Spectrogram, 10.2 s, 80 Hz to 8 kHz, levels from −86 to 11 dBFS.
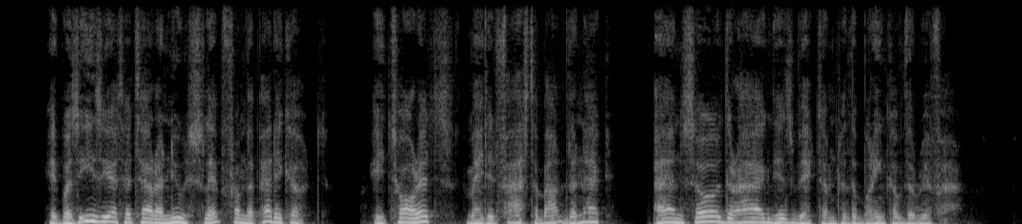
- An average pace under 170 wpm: No, average, 180 wpm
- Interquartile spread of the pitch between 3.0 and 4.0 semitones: No, average, 5.0 semitones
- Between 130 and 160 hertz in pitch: Yes, low, 135 Hz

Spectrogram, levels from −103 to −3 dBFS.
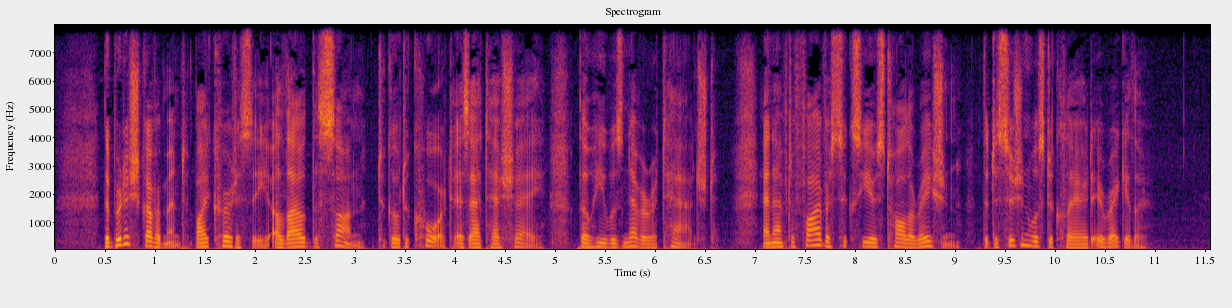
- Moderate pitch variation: Yes, average, 3.9 semitones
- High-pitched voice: No, medium, 140 Hz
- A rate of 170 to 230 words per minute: No, average, 160 wpm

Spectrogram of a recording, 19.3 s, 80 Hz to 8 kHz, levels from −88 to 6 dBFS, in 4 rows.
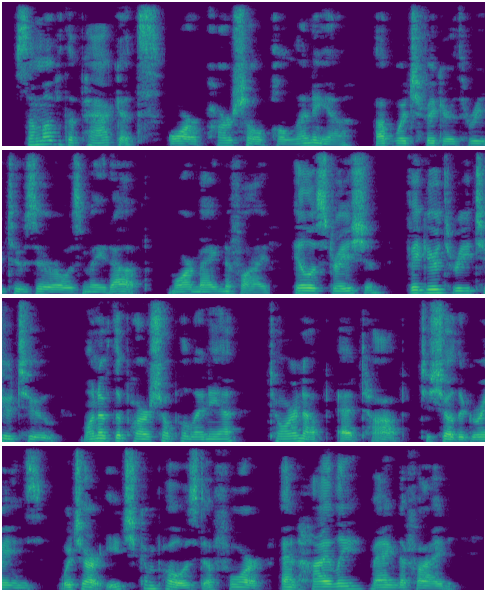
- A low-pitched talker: Yes, low, 130 Hz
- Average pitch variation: Yes, average, 3.0 semitones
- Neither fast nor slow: No, slow, 125 wpm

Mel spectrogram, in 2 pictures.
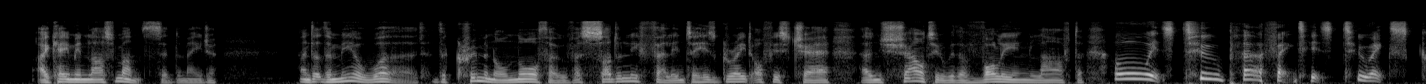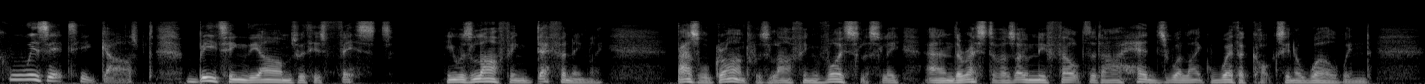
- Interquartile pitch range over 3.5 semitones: Yes, average, 5.0 semitones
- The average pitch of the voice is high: No, low, 105 Hz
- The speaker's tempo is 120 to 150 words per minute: Yes, average, 145 wpm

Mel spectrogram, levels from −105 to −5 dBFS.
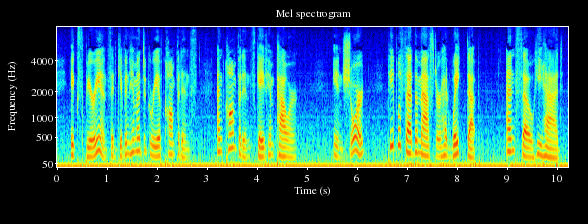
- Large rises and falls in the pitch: Yes, wide, 6.2 semitones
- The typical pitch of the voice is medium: Yes, medium, 165 Hz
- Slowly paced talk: No, average, 150 wpm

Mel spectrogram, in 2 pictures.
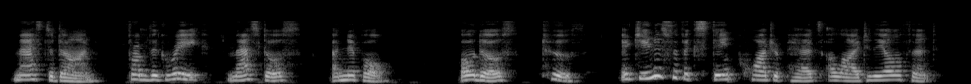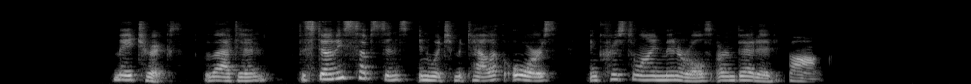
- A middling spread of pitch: Yes, average, 4.1 semitones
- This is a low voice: No, high, 200 Hz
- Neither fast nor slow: No, slow, 100 wpm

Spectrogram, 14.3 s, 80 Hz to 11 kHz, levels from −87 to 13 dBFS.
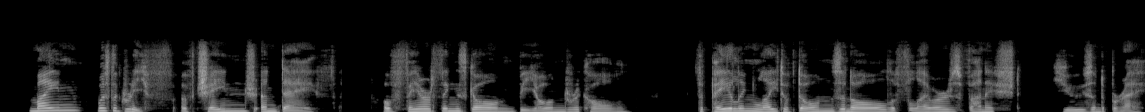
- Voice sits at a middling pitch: Yes, medium, 180 Hz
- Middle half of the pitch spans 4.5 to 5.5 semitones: No, average, 4.0 semitones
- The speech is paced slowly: Yes, slow, 115 wpm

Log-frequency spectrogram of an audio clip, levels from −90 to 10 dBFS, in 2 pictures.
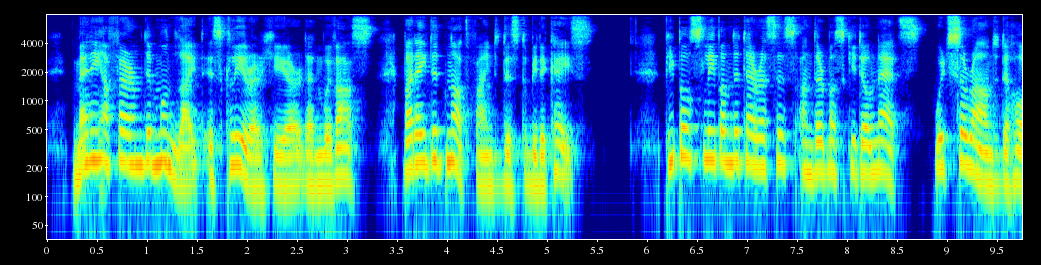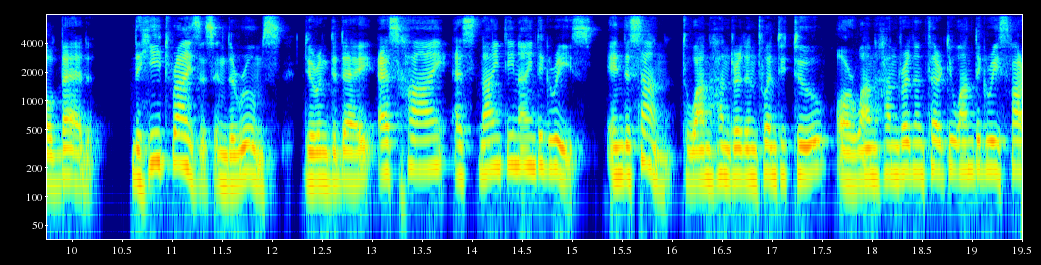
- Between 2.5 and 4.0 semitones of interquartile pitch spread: No, wide, 5.4 semitones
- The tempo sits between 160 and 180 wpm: Yes, average, 170 wpm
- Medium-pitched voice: Yes, medium, 180 Hz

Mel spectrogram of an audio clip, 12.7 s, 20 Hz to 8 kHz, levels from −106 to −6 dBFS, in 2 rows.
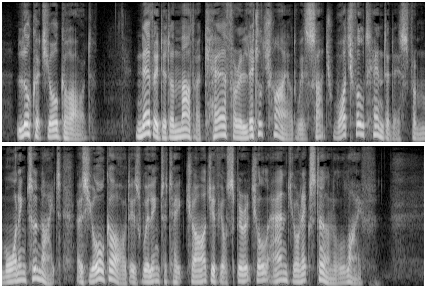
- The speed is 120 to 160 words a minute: No, average, 170 wpm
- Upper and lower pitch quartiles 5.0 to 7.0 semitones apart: Yes, wide, 5.5 semitones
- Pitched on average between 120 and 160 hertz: Yes, low, 135 Hz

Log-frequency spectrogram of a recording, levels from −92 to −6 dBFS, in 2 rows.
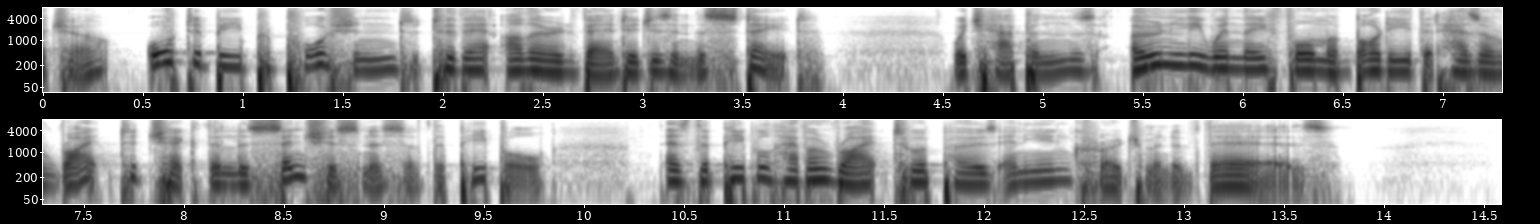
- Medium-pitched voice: Yes, medium, 145 Hz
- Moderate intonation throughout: Yes, average, 4.6 semitones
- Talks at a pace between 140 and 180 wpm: No, average, 190 wpm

